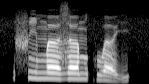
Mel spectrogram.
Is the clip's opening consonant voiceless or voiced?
voiceless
